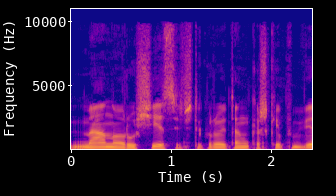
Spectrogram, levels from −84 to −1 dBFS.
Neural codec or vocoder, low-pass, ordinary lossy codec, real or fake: none; 9.9 kHz; MP3, 64 kbps; real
